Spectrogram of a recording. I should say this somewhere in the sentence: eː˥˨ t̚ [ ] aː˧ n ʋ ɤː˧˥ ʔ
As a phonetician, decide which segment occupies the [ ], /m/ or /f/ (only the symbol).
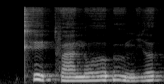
f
